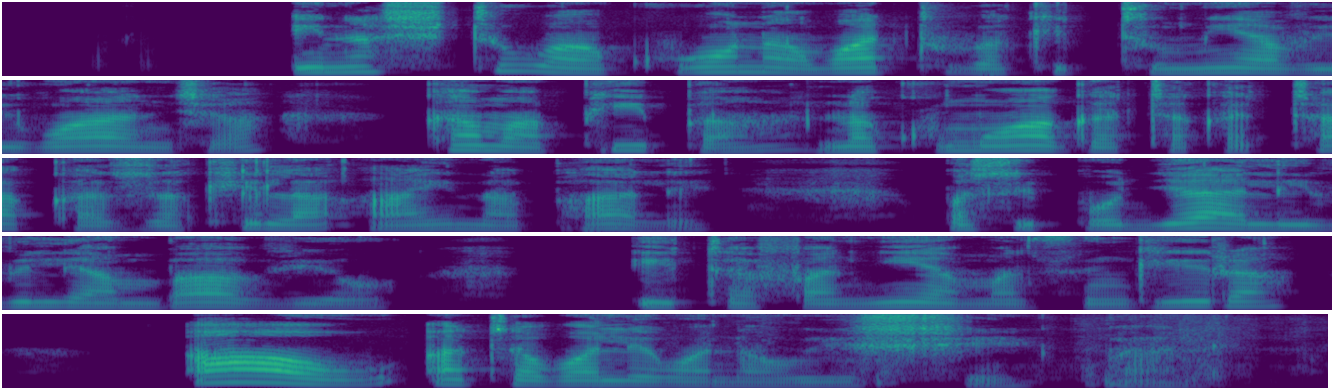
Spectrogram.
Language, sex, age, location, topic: Swahili, female, 25-35, Nairobi, government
